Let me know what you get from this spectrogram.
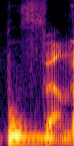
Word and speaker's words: Bowen: B-O-W-E-N. – Ja. Boven. Nej. – Men jag tror att hans artistnamn var, man skulle uttala det som Boven.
